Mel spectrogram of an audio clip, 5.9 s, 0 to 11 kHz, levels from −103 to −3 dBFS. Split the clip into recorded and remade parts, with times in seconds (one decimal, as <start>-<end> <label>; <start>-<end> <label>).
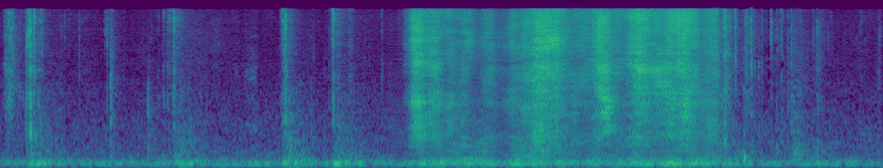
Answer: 0.0-2.6 recorded; 2.6-4.8 remade; 4.8-5.9 recorded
